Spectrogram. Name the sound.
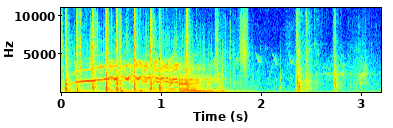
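horse galloping and neighing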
